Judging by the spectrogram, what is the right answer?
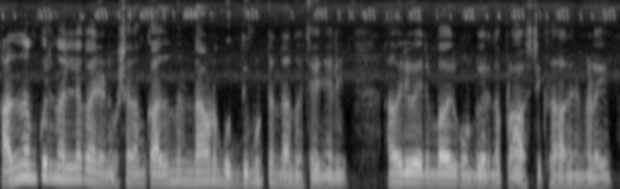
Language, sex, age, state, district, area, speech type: Malayalam, male, 60+, Kerala, Palakkad, rural, spontaneous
